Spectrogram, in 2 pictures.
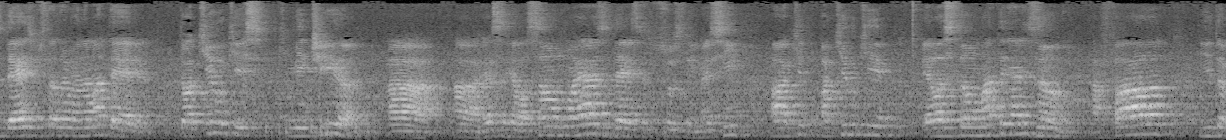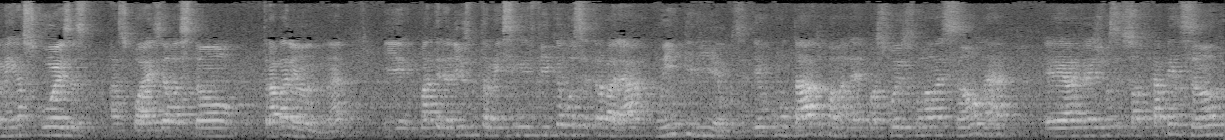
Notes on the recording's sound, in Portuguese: Este podcast foi gravado durante a apresenta��o do artigo sobre o assunto no Congresso de Design da Informa��o. Este podcast foi gravado durante a apresenta��o do artigo sobre o assunto no Congresso de Design da Informa��o que aconteceu aqui em Curitiba semana passada.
